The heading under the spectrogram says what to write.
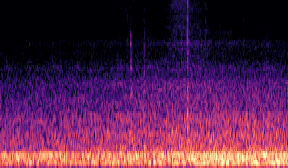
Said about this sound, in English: But a little traffic here going into my, on my way here. But I should be there pretty soon.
